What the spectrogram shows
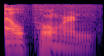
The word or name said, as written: alphorn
